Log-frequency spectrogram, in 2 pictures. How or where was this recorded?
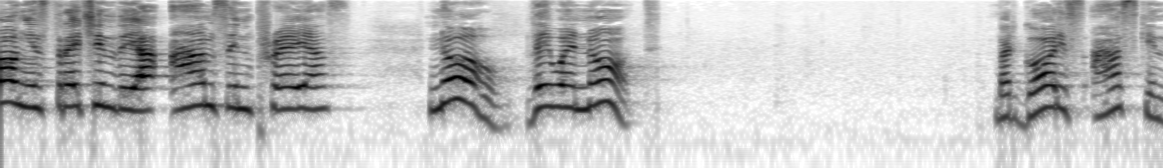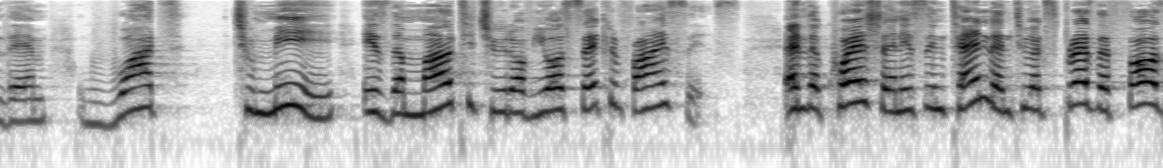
large echoing room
